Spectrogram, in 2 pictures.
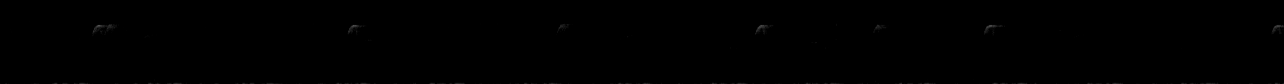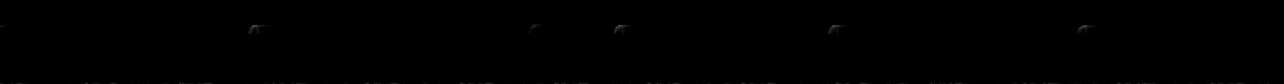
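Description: Near silence, broken by a bird's short, high, slightly falling chirp a dozen or so times, every one to three seconds, over a faint steady high-pitched whine.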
